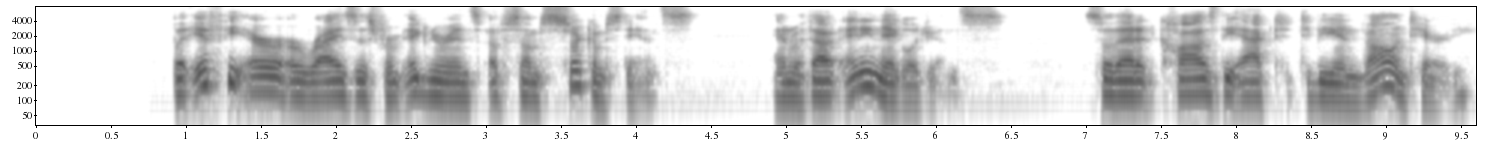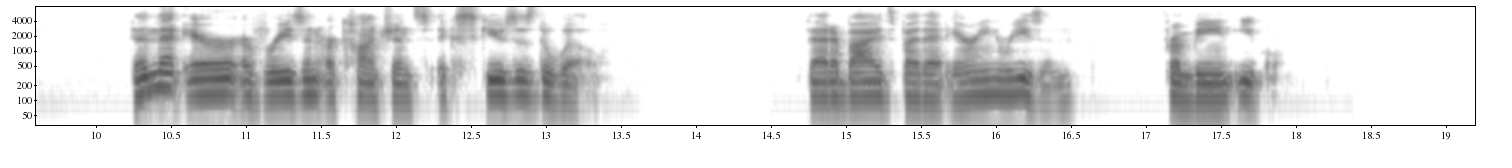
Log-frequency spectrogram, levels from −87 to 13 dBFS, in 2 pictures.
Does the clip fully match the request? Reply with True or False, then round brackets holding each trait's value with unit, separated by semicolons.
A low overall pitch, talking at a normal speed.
False (125 Hz; 130 wpm)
